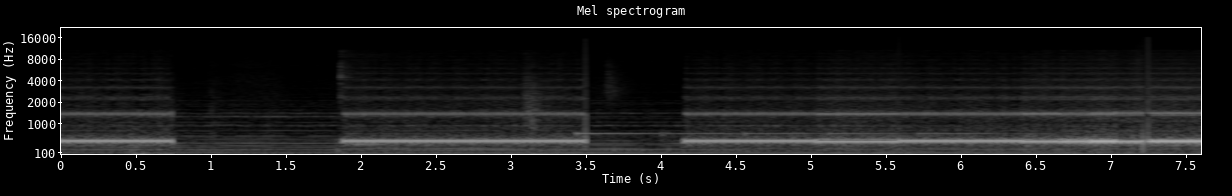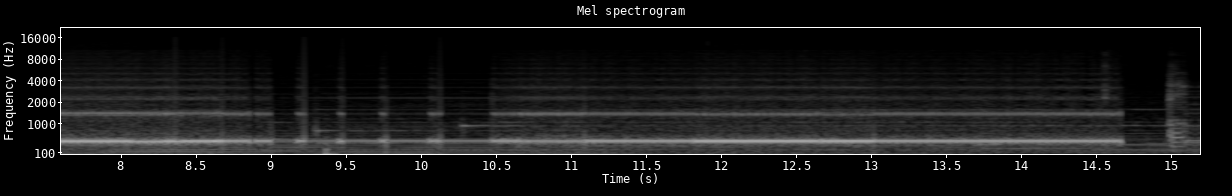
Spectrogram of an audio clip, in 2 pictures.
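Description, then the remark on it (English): A steady, buzzing telephone dial tone while placing a call to a woman holds a constant mid pitch with a higher overtone, cutting out briefly a couple of times before resuming, with no one speaking. “Let's call this woman.”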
